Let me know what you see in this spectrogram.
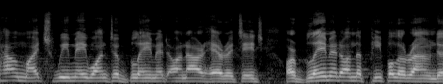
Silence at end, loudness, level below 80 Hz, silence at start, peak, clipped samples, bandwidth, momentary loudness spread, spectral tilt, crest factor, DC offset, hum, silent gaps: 0 s; -25 LUFS; -60 dBFS; 0 s; -8 dBFS; under 0.1%; 12.5 kHz; 6 LU; -5.5 dB/octave; 16 dB; under 0.1%; none; none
